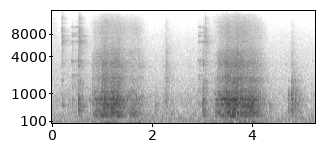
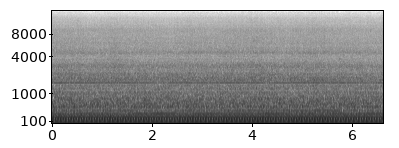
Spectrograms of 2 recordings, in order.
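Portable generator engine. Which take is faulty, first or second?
first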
